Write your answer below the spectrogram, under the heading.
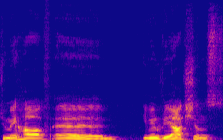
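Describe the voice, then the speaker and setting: A man with a strong non-native accent amid audible room echo. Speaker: university lecturer. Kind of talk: lecture. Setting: recorded online lecture. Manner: halting, with repetitions.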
